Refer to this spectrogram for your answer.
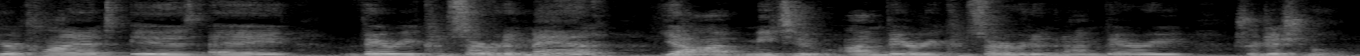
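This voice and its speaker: A man talks with a slight Texan accent and fairly even intonation. The recording has audible room echo and noticeable background noise. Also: medium pitch for a man, moderate pace. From Texas. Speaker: sales business owner. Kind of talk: casual vlog monologue.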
